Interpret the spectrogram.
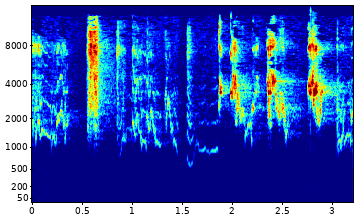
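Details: Budgerigars singing and chirping: a busy chattering warble mixing scratchy notes, a short falling whistle, and sharp chirps, irregularly paced.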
